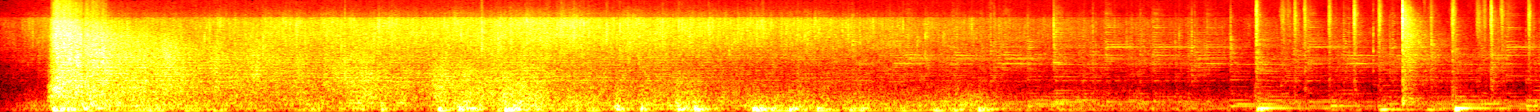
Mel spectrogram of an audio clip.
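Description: A sharp thunderclap cracks open into a long rolling rumble over a steady wash of heavy rain, with fainter rumbles returning later as the downpour continues, no voices present.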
